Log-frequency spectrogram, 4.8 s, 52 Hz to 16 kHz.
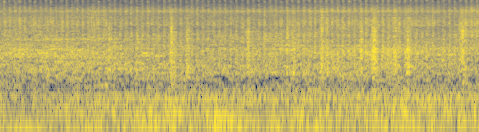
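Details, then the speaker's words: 2015 Maruti WagonR K-Series manual: loud, uneven metallic rattle at idle from inside the gearbox. Reverse won't engage, 5th is faulty, and the car won't move in gear. Gearbox fault suspected, not confirmed; gearbox to be removed. "आवाज़ gear box के अंदर से समझ में आ रही है"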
